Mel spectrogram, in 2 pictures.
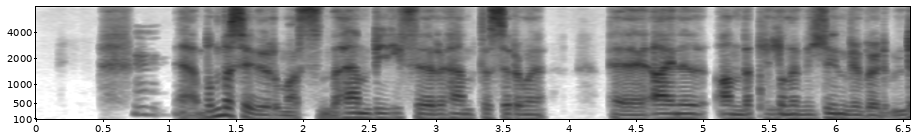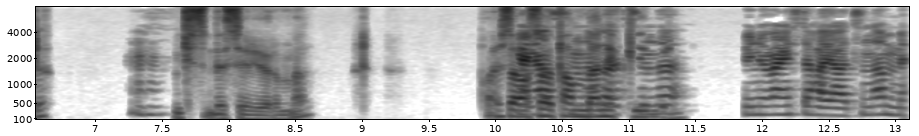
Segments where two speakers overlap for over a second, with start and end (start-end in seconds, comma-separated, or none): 10.2-11.5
